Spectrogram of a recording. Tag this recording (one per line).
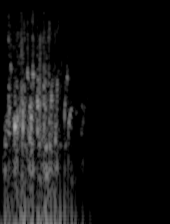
wizard
potion
magic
